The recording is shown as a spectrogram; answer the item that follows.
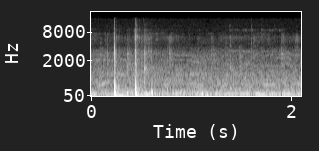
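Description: Two sharp thumps of a kicker's foot striking a football, about a fifth of a second apart, with faint voices underneath.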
